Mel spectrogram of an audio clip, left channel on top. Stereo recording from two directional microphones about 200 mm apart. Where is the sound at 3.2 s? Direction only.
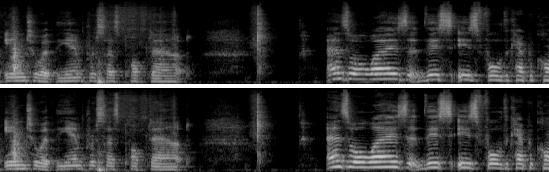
50° right (ahead or behind).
